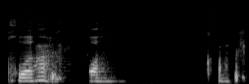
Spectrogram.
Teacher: Q is more at the back of your throat.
